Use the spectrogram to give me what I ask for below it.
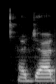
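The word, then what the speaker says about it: agya: So the Ja has no J in that word, but it's spelled A-G-Y-A. But that G-Y makes a J sound.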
